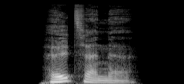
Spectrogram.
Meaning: inflection of hölzern: 1. strong/mixed nominative/accusative feminine singular 2. strong nominative/accusative plural 3. weak nominative all-gender singular 4. weak accusative feminine/neuter singular
- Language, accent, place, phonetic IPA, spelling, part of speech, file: German, Germany, Berlin, [ˈhœlt͡sɐnə], hölzerne, adjective, De-hölzerne.ogg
